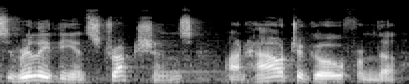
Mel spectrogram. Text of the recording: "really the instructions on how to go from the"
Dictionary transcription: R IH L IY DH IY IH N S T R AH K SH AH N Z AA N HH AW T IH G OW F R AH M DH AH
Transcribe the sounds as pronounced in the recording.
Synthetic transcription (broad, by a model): R IH L IY DH IY IH N S T R AH K SH AH N Z N HH AW T IH G OW F R AH M DH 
